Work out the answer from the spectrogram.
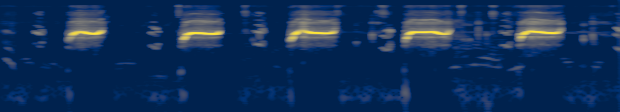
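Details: Grey francolin repeating a loud, clean whistled note that rises and wavers, five times at a steady pace of just under one per second, with quiet background otherwise.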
